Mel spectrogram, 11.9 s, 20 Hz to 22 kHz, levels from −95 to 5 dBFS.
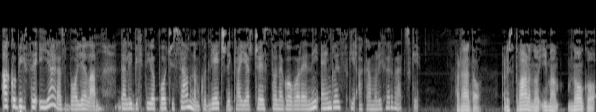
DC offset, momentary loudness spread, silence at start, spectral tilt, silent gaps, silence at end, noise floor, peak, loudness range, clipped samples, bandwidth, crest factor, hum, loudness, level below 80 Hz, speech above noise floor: under 0.1%; 11 LU; 0.05 s; -6 dB/octave; none; 0 s; -60 dBFS; -2 dBFS; 4 LU; under 0.1%; 8 kHz; 18 dB; none; -22 LUFS; -44 dBFS; 39 dB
